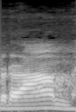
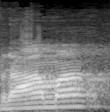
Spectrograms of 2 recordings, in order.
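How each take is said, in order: First: The name ends on the consonant, no final vowel. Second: The name ends with an added 'a' vowel. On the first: "but इसका उच्चारण राम होगा" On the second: "रामा लिखे तो रामा पढ़ेंगे"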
